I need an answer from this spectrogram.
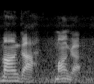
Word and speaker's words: manga: for pronouncing it right it's not man guy it's manga manga yeah be careful I've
